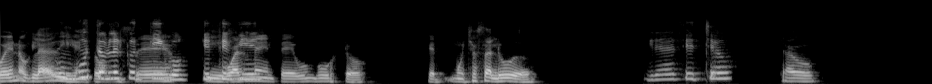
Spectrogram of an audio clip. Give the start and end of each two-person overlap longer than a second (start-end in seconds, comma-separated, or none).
0.5-2.6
